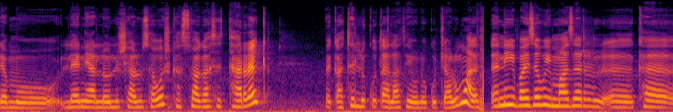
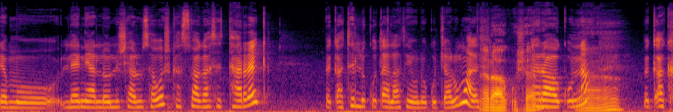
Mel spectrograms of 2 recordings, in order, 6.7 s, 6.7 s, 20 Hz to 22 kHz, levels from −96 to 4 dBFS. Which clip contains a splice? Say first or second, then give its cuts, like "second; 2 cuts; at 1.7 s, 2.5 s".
first; 1 cut; at 4.8 s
